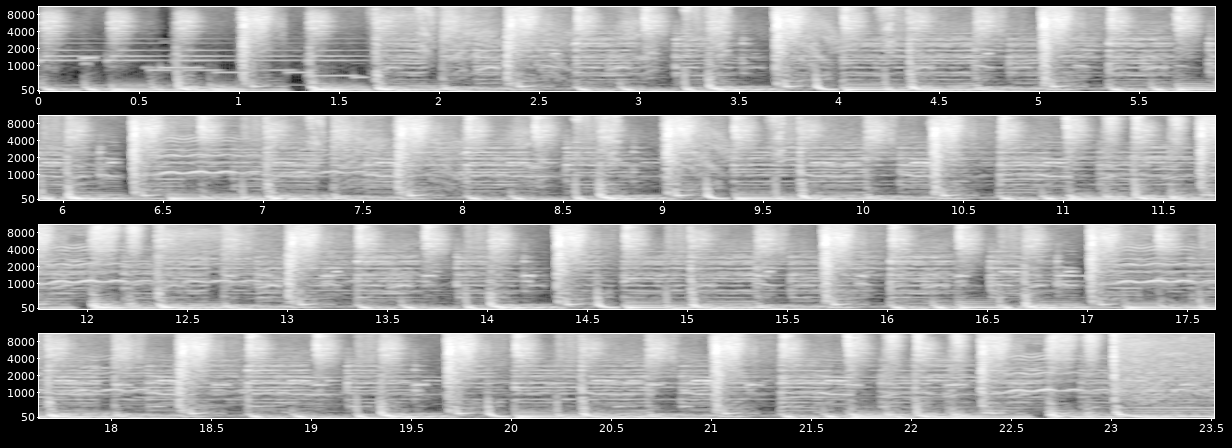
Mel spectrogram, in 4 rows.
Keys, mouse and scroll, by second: 0.0 scroll down 1, 1.9-11.5 drag, 12.4 scroll up 1, 13.5-14.8 scroll down 1, 14.8-17.1 drag, 17.1 ctrl+z, 17.7-20.9 drag, 20.9 scroll up 1, 22.2 click, 22.7-23.5 scroll down 1.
